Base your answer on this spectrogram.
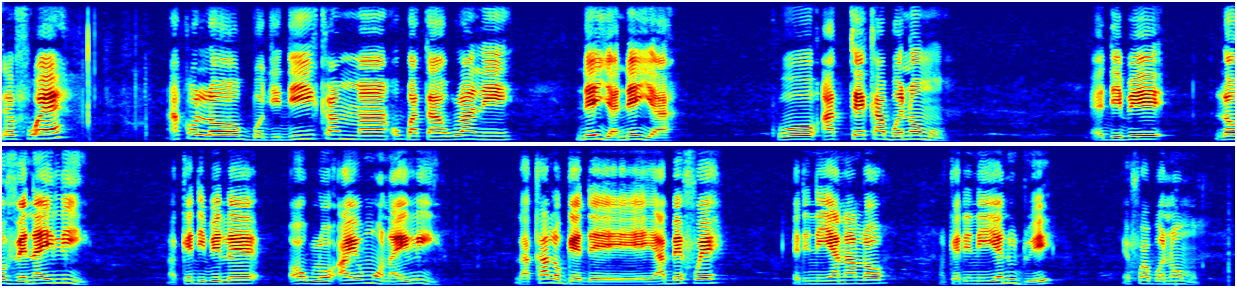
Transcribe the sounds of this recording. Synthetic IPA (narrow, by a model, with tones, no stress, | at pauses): tɛ˨fu˦ɛ˦ | a̰˨kɔ˦lɔ˦ɡ͡bɔ˨d͡ʒi˨di˦ka˦mã˨o˦ɡ͡ba˨t̪a˨˦wla˦nɪ˨ | ne˦ji˨a˨ne˦ji˨a˨ | ko˦a˨t̪ɛ˦ka˦bʊ˨ɛ˨nɔ̃˦mo˨ | ɛ̰˨dɪ˨be˦ | lɔ˦vɛ˨na˨˦i˦li˦ | la̰˨kɛ˨˦dɪ˨be˦lɛ˦ | ɔ˦wlɔ˨ʔa˨jʊ˦mɔ˨na˨i˦li˦˨ | la˨ka˦lɔ˨ɡɛ˨dɛ˨ja˨bɛ˦fwɛ˦ | ɛ˨dɪ˨nɪ˨ja˦nã˦lɔ˦ | la˨kɛ˨˦dɪ˨nɪ˨ja˦nu˦du˨e˦ | ɛ̰˨fʷa˦bʷwɛ˨nɔ˦mʊ˨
